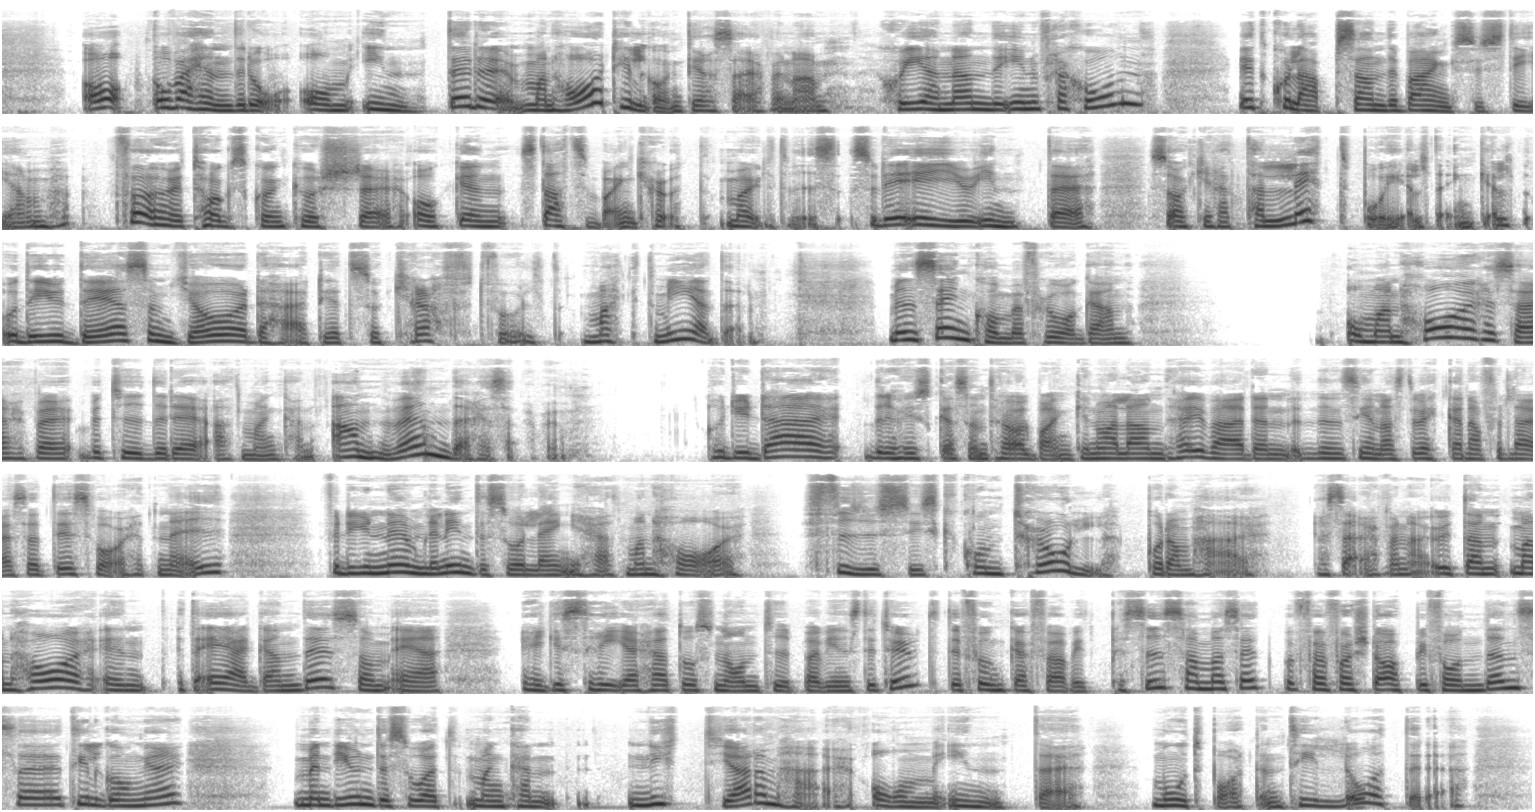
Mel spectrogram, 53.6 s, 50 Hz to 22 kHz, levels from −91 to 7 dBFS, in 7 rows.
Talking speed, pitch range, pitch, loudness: 160 wpm, 175-225 Hz, 190 Hz, -20 LUFS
